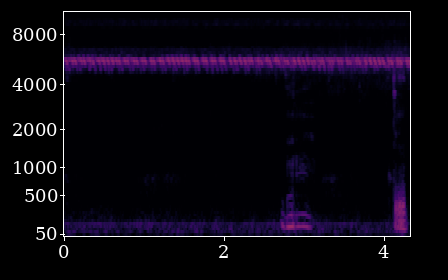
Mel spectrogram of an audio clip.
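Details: A cricket in a rice field keeps up a high, even, rapidly pulsed trill while people hunt crickets nearby; a short spoken word and a low thump break in late.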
